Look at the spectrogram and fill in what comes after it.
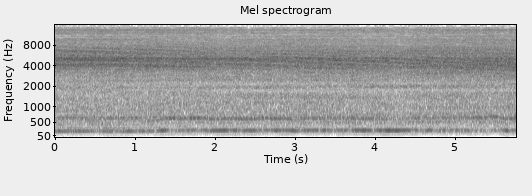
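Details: Neato robot vacuum, used fewer than 30 times: loud steady droning whir with low hum and higher tone over airy rush, loud noises at random intervals and lengths, cause unclear: intermittent loud noise.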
